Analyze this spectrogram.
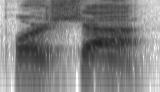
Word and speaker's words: Porsche: It's 2 syllables, people. 2 syllables. Porsche.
